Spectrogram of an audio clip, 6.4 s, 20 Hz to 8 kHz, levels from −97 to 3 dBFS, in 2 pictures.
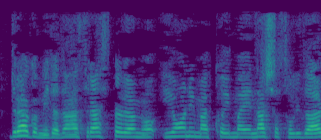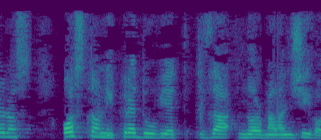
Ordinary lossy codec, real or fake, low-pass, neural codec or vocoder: AAC, 32 kbps; real; 7.2 kHz; none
